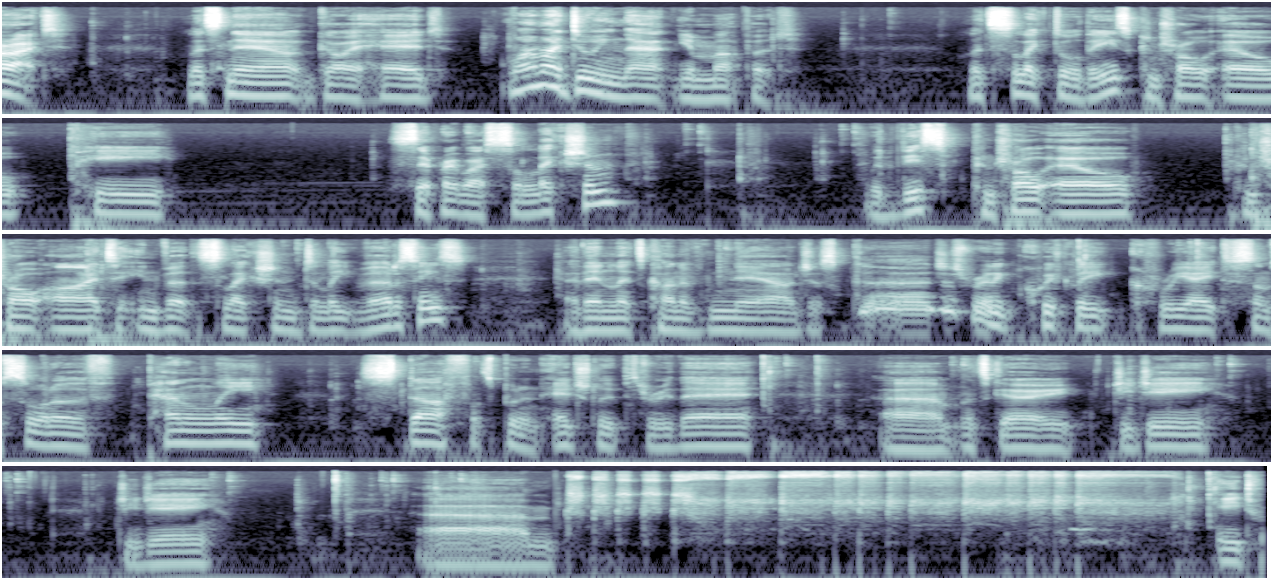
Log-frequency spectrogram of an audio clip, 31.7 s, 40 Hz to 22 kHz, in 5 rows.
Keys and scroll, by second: 2.6 1, 3.9 c, 5.7 ctrl+l, 6.7 p, 9.5 Tab, 10.1 Tab, 11.4 ctrl+l, 12.6 ctrl+i, 13.1 Delete, 14.8 Tab, 15.5 Tab, 16.9 a, 17.7 g, 21.1 ctrl+r, 24.6 g, 25.8 g, 28.3 a, 31.2 e.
